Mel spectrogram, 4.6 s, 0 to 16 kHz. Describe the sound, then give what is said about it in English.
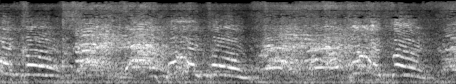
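A crowd of about 100 people protesting Israel on the circle chants slogans such as "Free Palestine" in unison: loud, rhythmic shouted phrases repeat every second or so over a steady roar of many voices. “And they are, what are they chanting? Free Palestine.”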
